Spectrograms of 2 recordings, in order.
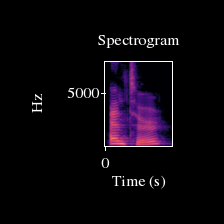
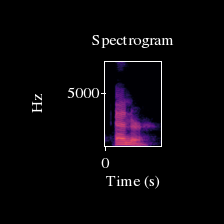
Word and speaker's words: enter: We don't say enter, we say enter.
